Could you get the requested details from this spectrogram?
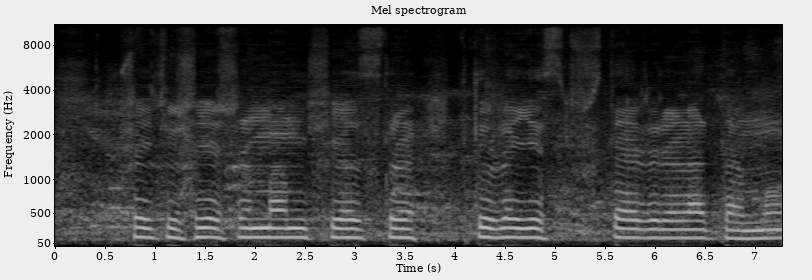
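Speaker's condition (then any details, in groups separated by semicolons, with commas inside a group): Aphasia; pool treatments at Lądek-Zdrój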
